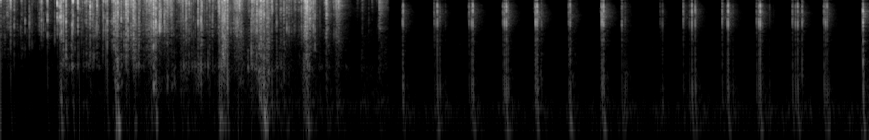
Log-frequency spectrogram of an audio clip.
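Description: Short pink-painted nails tap and click on the shell of a small, hollow, round yellow plastic toy capsule, which is closed and held in the fingers. A dense, bright stretch of rapid clicking and rustling runs for about three and a half seconds. It then gives way to crisp, separate high clicks in a loose, steady rhythm, each one dying away almost at once.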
